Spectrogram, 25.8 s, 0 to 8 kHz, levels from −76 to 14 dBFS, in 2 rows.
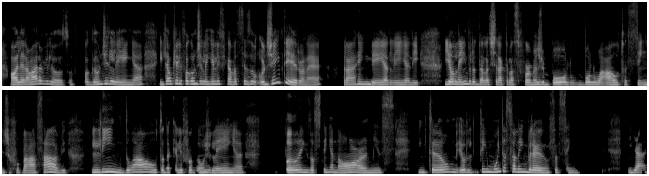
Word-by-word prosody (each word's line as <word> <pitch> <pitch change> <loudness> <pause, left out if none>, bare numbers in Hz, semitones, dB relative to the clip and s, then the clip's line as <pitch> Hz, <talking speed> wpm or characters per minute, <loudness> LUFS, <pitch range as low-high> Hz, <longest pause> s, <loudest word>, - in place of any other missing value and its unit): Olha 205 +1 +6
era 205 +1 +2
maravilhoso, 215 -7 -1 0.2
fogão 210 +1 -3
de 265 +3 -1
lenha, 200 -2 -1 0.3
então 235 +4 +1
aquele 265 0 0
fogão 255 0 +2
de 250 -1 0
lenha, 230 -1 -2
ele 250 +2 -1
ficava 240 -2 -2
aceso 235 -1 -3
o 210 - +3
dia 270 +10 0
inteiro, 210 - +3
né, 170 +5 -5 0.4
pra 200 0 0
render 205 -3 0
a 195 - +3
lenha 180 +1 -4
ali. 175 0 -6 0.5
E 220 +1 +1
eu 225 +1 +8
lembro 230 +1 +1
dela 195 -1 0
tirar 195 0 0
aquelas 195 +1 -6
formas 195 0 0
de 215 - 0
bolo, 185 -1 +2
bolo 190 +2 0
alto, 185 +3 +1
assim, 180 +1 -9
de 190 - -9
fubá 190 0 -2
sabe. 220 -2 +2 0.5
Lindo, 220 -3 +2
alto, 230 -2 +1
daquele 195 +1 -3
fogão 200 0 -3
de 205 0 -2
lenha, 185 -1 -3 0.8
pães, 210 +1 +4
assim, 210 +2 -5
enormes. 195 - -1 0.5
Então 220 +3 +1
eu 215 +1 +2 0.3
tenho 255 +1 +1
muito 265 +6 +2
essa 295 -3 0
lembrança 205 -7 +2
assim. 190 -2 -11 1.0
E 195 +2 -3
ai 200 0 +2
205 Hz, 130 wpm, -23 LUFS, 190-230 Hz, 1.0 s, eu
